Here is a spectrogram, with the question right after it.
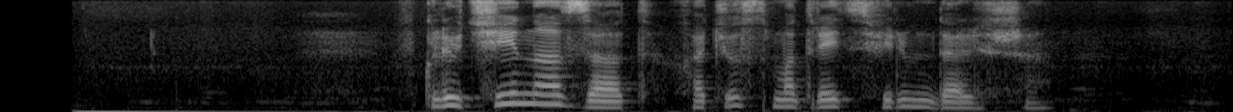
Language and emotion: Russian, neutral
